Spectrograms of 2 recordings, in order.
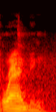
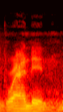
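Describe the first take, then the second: First: Said in the usual way. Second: "grinding" said without the G at the end; dropped final G. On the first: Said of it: "the G at the end of it". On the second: Shown as a demonstration. Explaining how we say certain words, dropped G on "grinding". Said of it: "we don't say the, the, the G at the end of it".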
